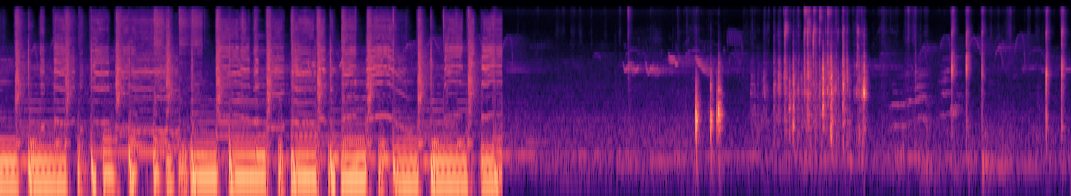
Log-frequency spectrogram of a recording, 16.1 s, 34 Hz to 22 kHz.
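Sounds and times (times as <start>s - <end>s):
birds chirping: 4.4s - 11.7s, 12.8s - 16.0s
plastic tray crinkling and clicking: 11.3s - 13.8s.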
